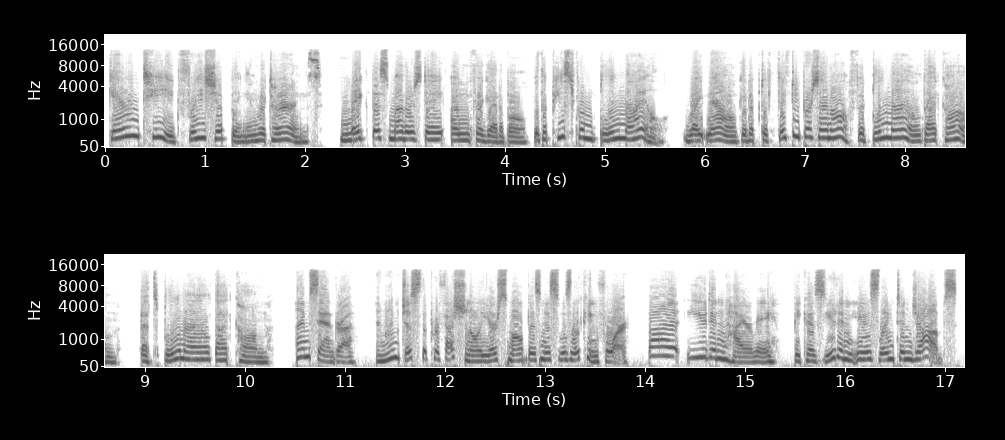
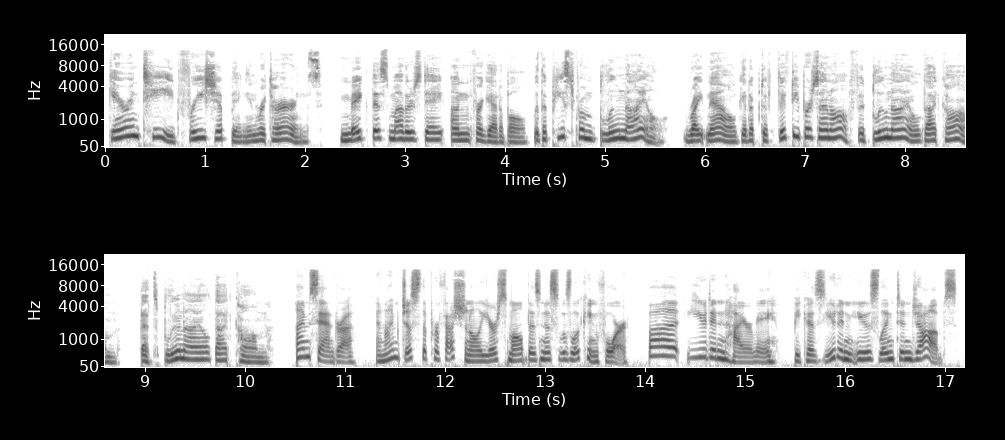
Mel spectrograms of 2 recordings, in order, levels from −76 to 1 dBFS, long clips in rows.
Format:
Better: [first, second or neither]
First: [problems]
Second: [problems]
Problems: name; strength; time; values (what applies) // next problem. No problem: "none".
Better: second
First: distortion; heavy; 30% of the sound clipped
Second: none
